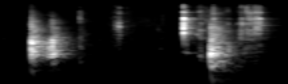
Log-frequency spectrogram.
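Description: Bottles and a metal cocktail shaker being set down and handled on a wooden bar: two clinks and knocks, a fraction of a second in and again near the end, each with a short ringing fade.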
